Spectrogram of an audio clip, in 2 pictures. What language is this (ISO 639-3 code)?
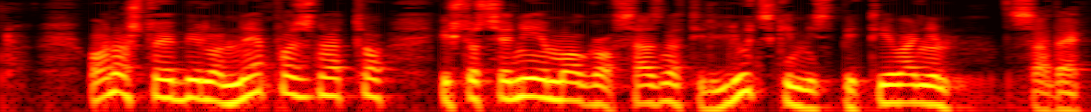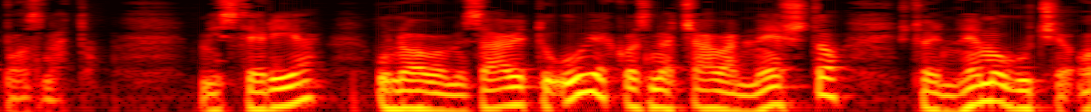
hrv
